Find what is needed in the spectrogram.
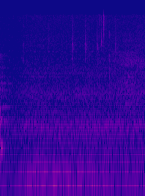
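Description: Quiet room background with a steady low hum and a few faint light ticks.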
